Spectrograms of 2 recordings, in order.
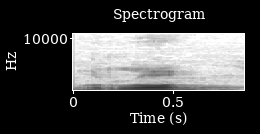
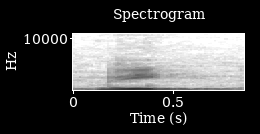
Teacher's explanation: رو کے اوپر زبر ہو تو ہم اس کو موٹا پڑھیں گے، رو کے نیچے زیر ہو تو اس کو باریک پڑھیں گے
